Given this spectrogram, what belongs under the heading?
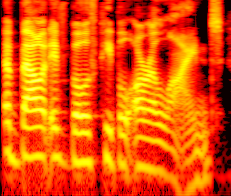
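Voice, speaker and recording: A woman in her thirties with an American accent and a slightly low voice, recorded dry and close. She chats casually as a podcast co-host and comes across as blunt and wry. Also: sing-song, moderate pace, no echo. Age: 30s. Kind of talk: casual chat.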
